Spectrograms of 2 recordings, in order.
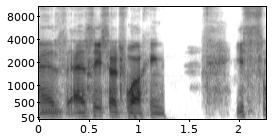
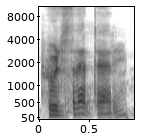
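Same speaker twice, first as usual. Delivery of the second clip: put-on higher, softer little-kid voice; soft child's voice; 5 semitones higher, 6 dB quieter than usual. Child asking Daddy who knocked, soft voice. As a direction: ask it softly, like a small child. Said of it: "you hear a very soft voice say".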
